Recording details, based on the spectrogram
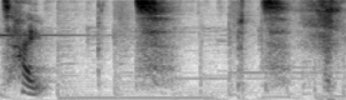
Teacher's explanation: the ED is actually pronounced as a T sound, a released t, when the sound before that ED is voiceless, so a quiet sound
